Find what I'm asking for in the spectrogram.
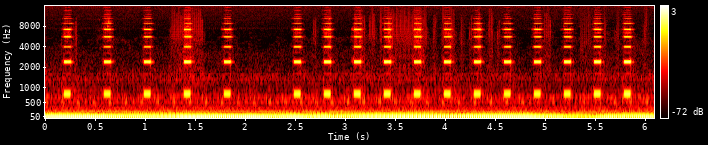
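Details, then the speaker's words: Peugeot 407 after the parking-assist ECU module and connector were replaced and the audible warning was enabled in Diagbox, engine running: short, evenly spaced high beeps over a low rumble while nearing an obstacle. The audible warning works, but no visual display yet. "so i can hear the warning but i don't have no visual on it and i think that's because i've replaced this unit and something is not hundred percent correct"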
